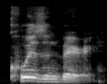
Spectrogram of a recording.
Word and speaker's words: Quisenberry: because i want to hear you say it quizzenberry oh well that's not why no it's you know i learned how to spell it like mickey mouse when i was younger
